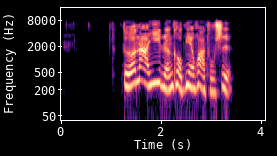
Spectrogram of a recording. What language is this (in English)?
Chinese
